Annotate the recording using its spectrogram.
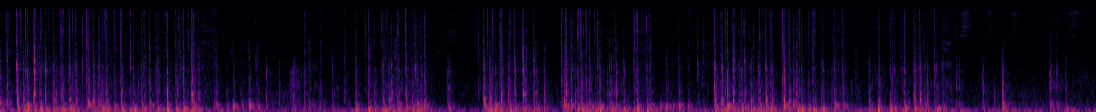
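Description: Fast typing on a computer keyboard: dense runs of key clicks, broken by a couple of short pauses.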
